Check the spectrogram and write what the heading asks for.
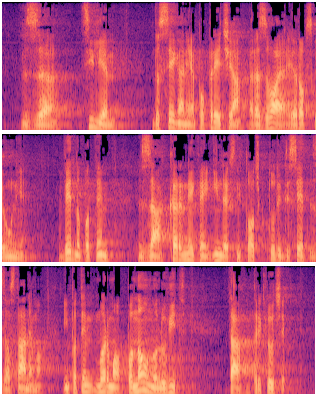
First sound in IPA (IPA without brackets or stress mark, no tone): z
